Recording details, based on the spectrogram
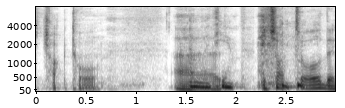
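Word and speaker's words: Choctaw: I'm pronouncing that correctly it's c h o c t a w so I'm going to say it is choc Tor uh the CH Tor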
